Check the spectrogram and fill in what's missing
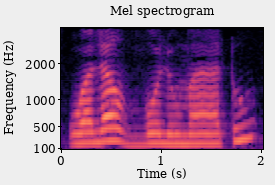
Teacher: دا غټ حرف دی او د دې لپاره به زمونږ ژبه د بر غاښونو د لاندې راځي لږ شان به ټیپ بهر وي او دا غټ حرف هم دی د ذال په شان دی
